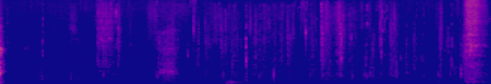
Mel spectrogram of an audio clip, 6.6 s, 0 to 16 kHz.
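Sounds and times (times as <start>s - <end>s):
crunching and chewing of chocolate-coated shumai dumplings: 2.3s - 6.2s.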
